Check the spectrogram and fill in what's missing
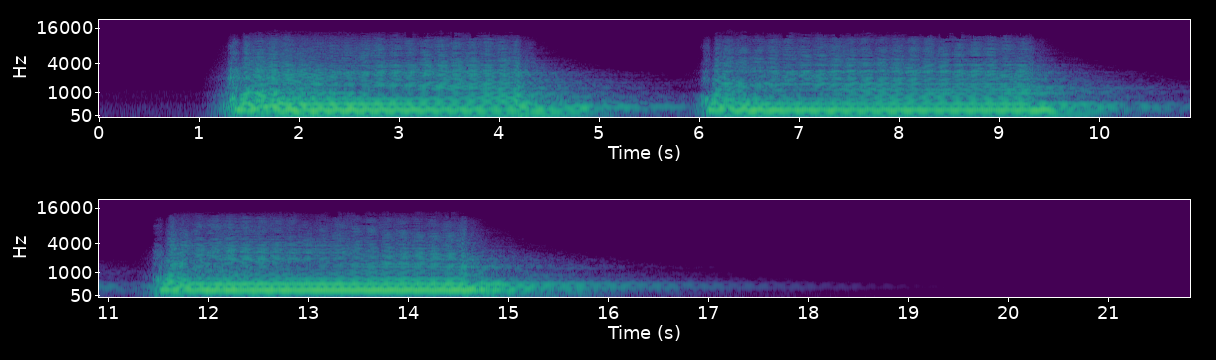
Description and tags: What's been Edited:
Removed Ocean Noise
Added Reverb
Slowed Track down
More Bass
